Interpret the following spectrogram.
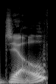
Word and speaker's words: Jew: Thoughts on Jew, pronounced Joe for a little girl, like Boo is pronounced Bo.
